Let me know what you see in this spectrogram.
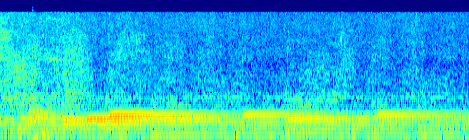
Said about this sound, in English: Look at this bee. She's like hauling around the edge of the hive. She's funny.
